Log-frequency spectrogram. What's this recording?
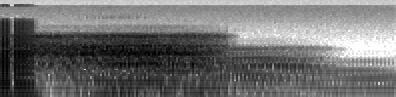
Please refer to the first sample of this sample pack for a detailed description of how the samples where generated.This sample was created by the addition of a granulator plug in (KTG Granulator) to the setup used to produce the samples.This sound has a strong attack followed by a reverberating component and sounds very artificial. Like the sound a giant sci-fi robot would produce...
digital, glitch, granular, reverberation, sci-fi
